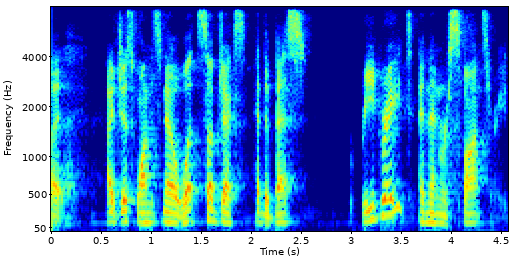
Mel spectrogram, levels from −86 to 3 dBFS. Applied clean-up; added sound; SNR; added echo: neural mask model DeepFilterNet 3.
